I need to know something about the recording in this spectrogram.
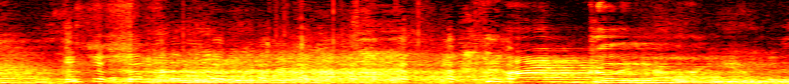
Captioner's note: laughter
